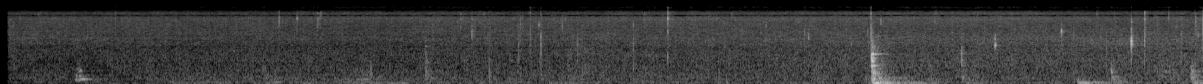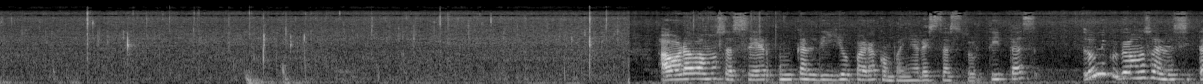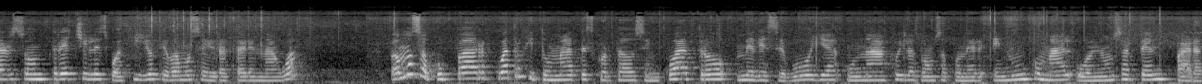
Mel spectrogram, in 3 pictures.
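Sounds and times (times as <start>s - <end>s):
patties sizzling in hot oil: 0.1s - 36.0s
spatula knocking on pan: 8.7s - 13.5s, 14.3s - 15.6s.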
